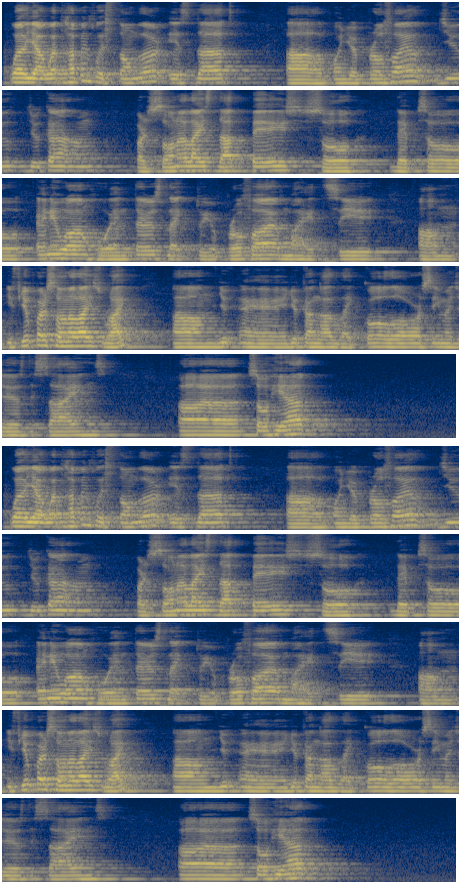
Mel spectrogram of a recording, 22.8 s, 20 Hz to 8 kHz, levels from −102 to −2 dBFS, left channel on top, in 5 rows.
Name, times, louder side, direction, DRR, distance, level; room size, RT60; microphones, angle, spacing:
voice 1, 0.1-2.3 2.8-5.5 5.9-8.1 8.4-12.8 13.3-15.0 15.4-19.3 20.0-21.3, left 1 dB, 15° left, 8 dB, 0.4 m, -27 dB
8.7 x 5.6 x 5.5 m, 0.98 s
head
